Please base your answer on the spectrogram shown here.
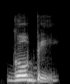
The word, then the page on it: gobby: Indian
